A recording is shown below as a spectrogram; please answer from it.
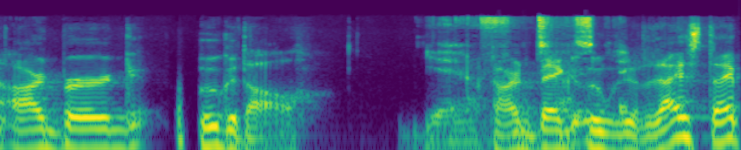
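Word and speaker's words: Uigeadail: Ugadal. Did I pronounce that right?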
